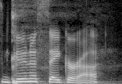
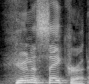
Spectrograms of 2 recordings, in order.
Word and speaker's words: Gunasekara: Did I say it right? No, I didn't. Did I? – It was really close. Gunasekara. – Gunasekara.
